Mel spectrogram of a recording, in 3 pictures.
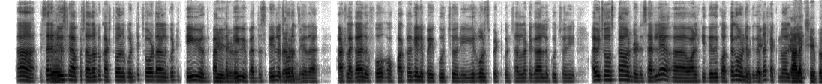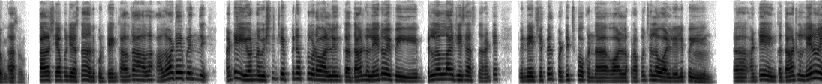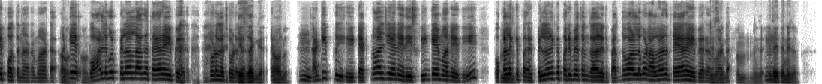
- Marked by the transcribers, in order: in English: "న్యూస్ పేపర్"; other background noise; in English: "స్క్రీన్‌లో"; in English: "ఇయర్ ఫోన్స్"; in English: "టెక్నాలజీ"; giggle; in English: "టెక్నాలజీ"; in English: "స్క్రీన్"
- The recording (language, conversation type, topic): Telugu, podcast, బిడ్డల డిజిటల్ స్క్రీన్ టైమ్‌పై మీ అభిప్రాయం ఏమిటి?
